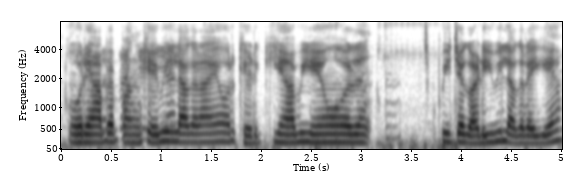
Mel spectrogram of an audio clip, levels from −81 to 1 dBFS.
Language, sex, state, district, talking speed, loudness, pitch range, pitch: Hindi, female, Jharkhand, Jamtara, 225 wpm, -15 LUFS, 185-205 Hz, 195 Hz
